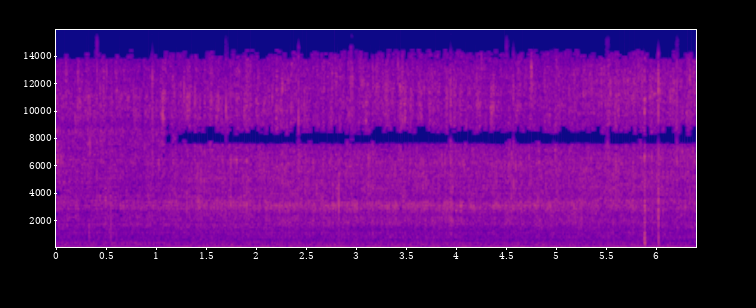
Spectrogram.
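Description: Chicken pieces sizzling steadily in hot oil in a nonstick frying pan, with a couple of light clicks near the end.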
